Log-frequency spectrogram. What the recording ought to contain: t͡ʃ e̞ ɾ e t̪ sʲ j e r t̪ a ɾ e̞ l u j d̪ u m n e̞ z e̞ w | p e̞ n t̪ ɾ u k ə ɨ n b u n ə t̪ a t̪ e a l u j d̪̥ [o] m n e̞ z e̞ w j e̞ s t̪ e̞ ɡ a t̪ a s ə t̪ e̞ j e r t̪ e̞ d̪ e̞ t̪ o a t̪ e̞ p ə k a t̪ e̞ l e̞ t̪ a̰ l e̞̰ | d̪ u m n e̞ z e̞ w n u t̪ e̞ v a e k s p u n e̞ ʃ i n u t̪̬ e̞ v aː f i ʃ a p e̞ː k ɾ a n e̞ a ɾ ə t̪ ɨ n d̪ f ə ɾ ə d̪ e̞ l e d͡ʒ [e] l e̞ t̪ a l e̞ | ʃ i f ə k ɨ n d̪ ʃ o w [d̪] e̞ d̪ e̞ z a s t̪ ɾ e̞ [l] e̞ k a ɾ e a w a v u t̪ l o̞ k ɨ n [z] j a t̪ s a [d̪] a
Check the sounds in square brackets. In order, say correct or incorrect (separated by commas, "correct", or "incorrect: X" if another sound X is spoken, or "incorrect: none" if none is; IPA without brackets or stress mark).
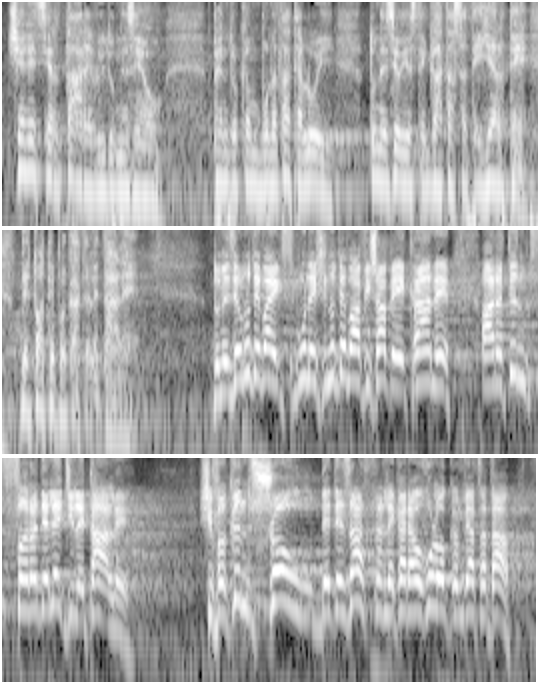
incorrect: u, incorrect: i, correct, correct, incorrect: v, incorrect: t̪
